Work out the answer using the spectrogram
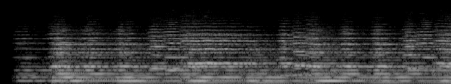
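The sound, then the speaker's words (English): Bowed string instruments of an orchestra play a sustained, rich chord with gentle swells and vibrato, entering after a brief silence and holding steadily without voices. “Sitting in the front row are the musicians playing instruments with bows. They sound like this.”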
